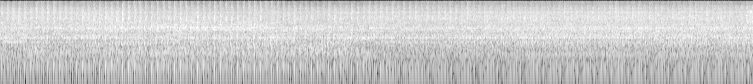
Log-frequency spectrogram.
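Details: Scrap-pickup riding mower, its small single-cylinder engine started just as it sat after it had been driven and mowed. It chugs at a steady, even beat of about two and a half pops a second, and the owner noticed no knocking; running normally.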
